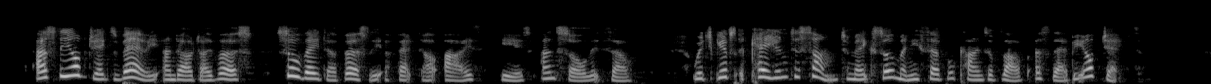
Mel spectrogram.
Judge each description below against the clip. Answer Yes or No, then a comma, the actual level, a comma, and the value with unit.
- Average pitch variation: No, wide, 6.0 semitones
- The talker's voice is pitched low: No, high, 230 Hz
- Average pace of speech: Yes, average, 170 wpm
